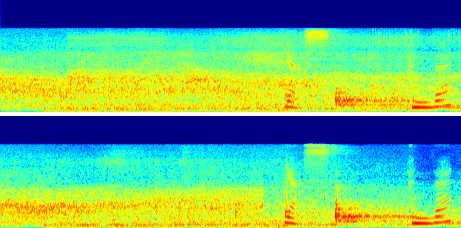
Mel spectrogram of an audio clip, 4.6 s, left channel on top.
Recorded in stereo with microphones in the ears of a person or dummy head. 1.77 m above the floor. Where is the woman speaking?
5° left (ahead or behind), 0.9 m.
